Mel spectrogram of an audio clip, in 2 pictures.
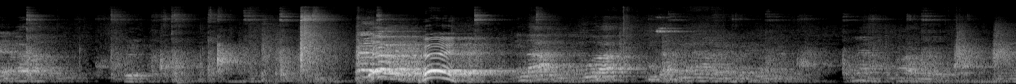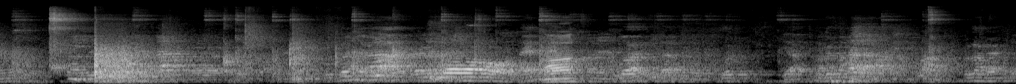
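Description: A table tennis ball clicks off paddles and bounces on a table.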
